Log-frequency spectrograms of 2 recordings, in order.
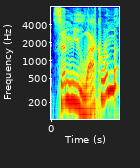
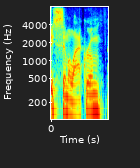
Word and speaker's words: simulacrum: So the section that we get in Elder Scrolls Online is based around this idea of the Seven Secrets and the Simulacrum, I think is the pronunciation. – Yeah, I always say Simulacrum. – Simulacrum. – You kind of don't pronounce the U is what Simulacrum.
